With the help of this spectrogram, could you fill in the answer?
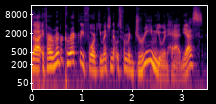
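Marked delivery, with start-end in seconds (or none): none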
